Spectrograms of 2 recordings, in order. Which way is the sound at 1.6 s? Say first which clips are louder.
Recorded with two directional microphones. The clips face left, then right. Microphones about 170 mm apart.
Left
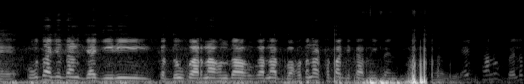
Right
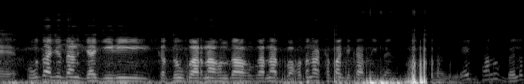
Left 1 dB; 10° left (ahead or behind).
